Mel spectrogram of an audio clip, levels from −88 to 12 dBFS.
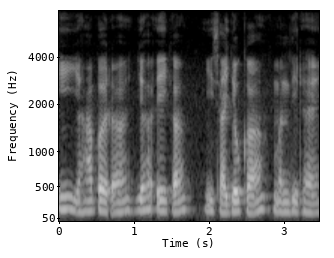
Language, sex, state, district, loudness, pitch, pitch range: Hindi, male, Uttar Pradesh, Budaun, -19 LUFS, 150 Hz, 140-160 Hz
